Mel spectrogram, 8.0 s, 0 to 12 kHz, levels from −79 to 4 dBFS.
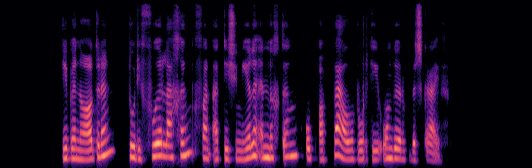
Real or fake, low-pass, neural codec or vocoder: fake; 10.8 kHz; codec, 24 kHz, 1.2 kbps, DualCodec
